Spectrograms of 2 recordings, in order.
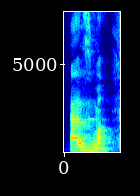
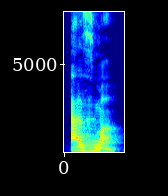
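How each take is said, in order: Both takes have the same delivery.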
